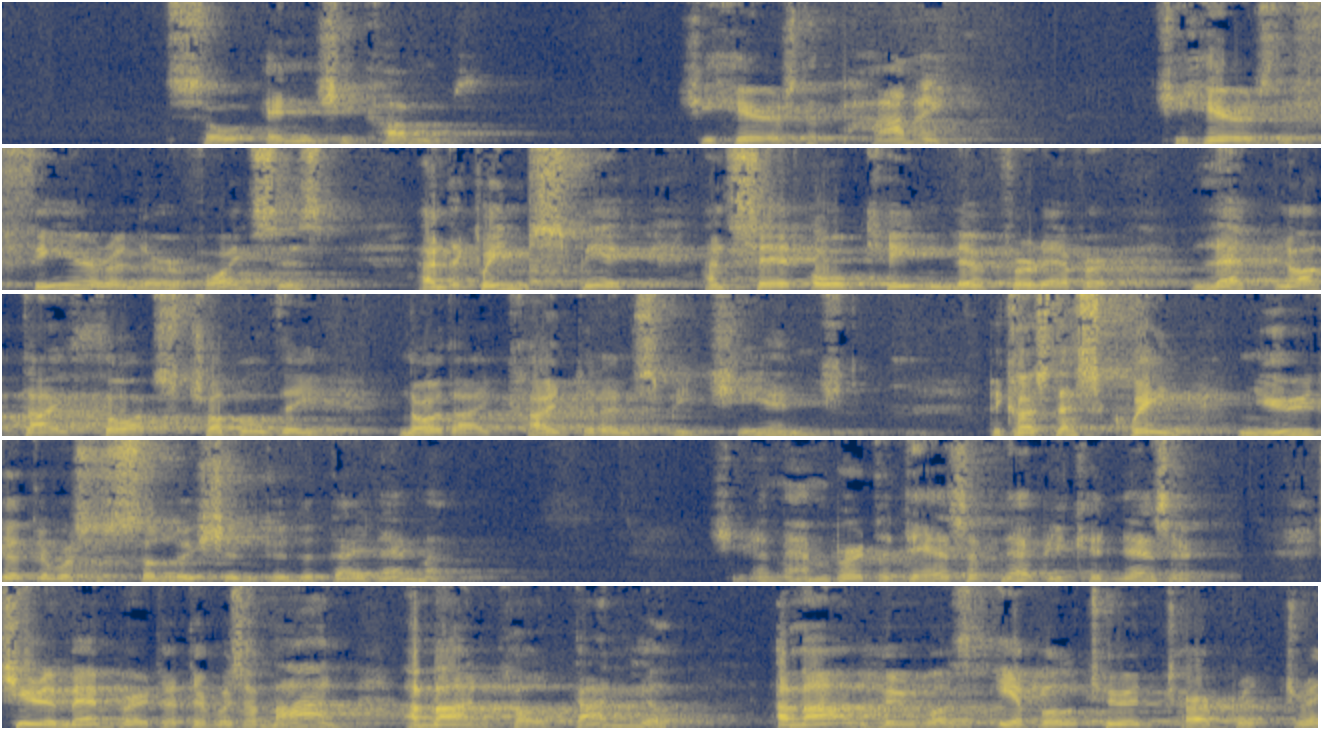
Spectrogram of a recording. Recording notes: This sermon was preached at Ballymacashon, so there is some echo.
